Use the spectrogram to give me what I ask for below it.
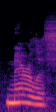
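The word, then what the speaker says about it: Marilith: Oh, Merilith demon. Merilith, yes, thank you.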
